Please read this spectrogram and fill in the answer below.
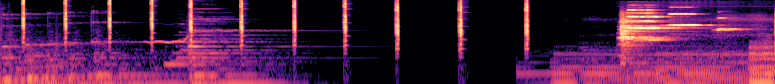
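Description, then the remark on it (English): A steady series of sharp ticks slows and fades, then a loud, high-pitched creaking of a cemetery gate swings in and grinds on to the end. “Why do cemetery gates always have to creak?”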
